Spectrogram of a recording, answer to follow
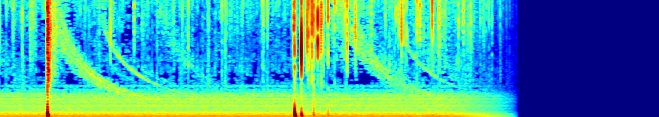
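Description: VLF radio recording of lightning whistlers. A sharp sferic click about half a second in and a burst of crackling clicks about three seconds in are each followed by whistling tones that sweep down in pitch over about a second, over a steady hum. The falling sweep comes from the lightning's radio pulse travelling along Earth's magnetic field lines, with different frequencies arriving at different times. The recording cuts off suddenly near the end.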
